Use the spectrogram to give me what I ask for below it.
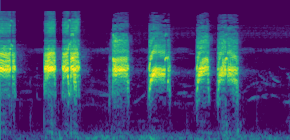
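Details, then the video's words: Black francolin, a kept bird, calling: harsh grating bursts delivered as a single note, then a quick pair, then two singles and a final pair, with short silent gaps between. "Kala Teetar Awaaz Kholne Ka Tarika | Black Francolin Calling Formula"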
